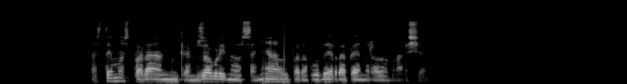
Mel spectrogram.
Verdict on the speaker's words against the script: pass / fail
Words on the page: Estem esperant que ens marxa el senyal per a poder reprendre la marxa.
fail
